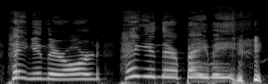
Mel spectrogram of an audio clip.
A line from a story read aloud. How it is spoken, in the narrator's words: yells more shit in his face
